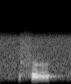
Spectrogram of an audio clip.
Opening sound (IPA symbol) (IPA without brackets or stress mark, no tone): s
